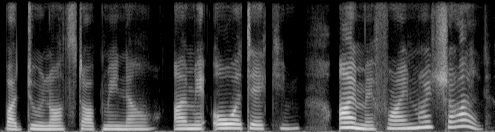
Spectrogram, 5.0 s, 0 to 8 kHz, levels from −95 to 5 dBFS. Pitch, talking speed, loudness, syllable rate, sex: 240 Hz, 155 wpm, -19 LUFS, 4.3 syllables/s, female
